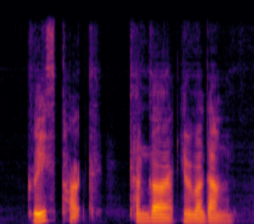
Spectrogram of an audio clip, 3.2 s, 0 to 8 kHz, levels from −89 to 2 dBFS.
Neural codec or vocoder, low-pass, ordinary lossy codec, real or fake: codec, 32 kHz, 1.9 kbps, SNAC; 7.2 kHz; none; fake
